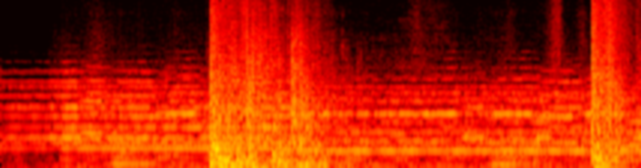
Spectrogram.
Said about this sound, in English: He picks up a sledgehammer and smashes a hole through the wall into one of the bedsits next door.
